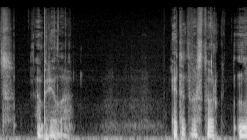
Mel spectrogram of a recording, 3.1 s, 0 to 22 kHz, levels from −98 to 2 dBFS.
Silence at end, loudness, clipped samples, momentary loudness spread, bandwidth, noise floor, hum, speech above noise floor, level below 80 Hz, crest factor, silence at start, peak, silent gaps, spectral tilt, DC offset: 0 s; -23 LUFS; under 0.1%; 9 LU; 18 kHz; -43 dBFS; none; 24 dB; -32 dBFS; 20 dB; 0 s; -2 dBFS; none; -6 dB/octave; under 0.1%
